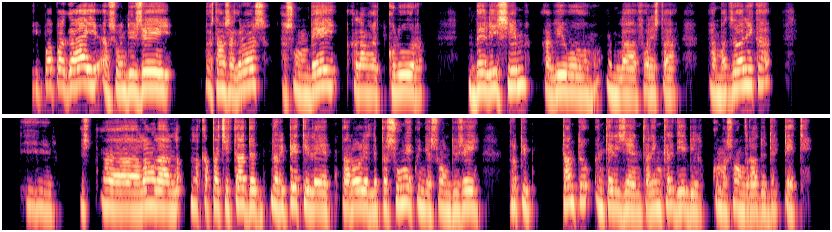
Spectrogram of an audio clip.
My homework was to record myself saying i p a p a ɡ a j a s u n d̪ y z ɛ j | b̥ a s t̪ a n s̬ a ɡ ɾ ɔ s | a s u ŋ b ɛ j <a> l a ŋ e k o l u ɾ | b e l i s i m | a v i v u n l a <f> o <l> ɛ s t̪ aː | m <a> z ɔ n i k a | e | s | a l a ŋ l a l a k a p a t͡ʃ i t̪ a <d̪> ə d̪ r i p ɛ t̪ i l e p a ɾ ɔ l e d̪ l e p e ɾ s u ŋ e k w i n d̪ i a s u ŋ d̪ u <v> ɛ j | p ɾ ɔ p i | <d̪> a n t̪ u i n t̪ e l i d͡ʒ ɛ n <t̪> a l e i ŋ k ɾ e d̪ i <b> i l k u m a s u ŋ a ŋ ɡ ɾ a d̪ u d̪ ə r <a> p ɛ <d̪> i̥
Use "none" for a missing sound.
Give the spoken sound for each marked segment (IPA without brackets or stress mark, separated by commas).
a, f, ɾ, a, d̪, z, t̪, t̪, b, i, t̪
